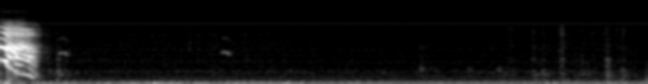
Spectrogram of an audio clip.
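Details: Western jackdaw at a nest box amid continuing unrest, giving a single short, harsh, descending squawk at the start, followed by quiet low background hum.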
